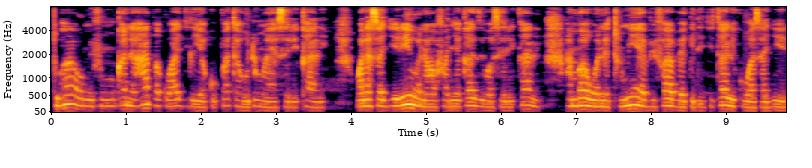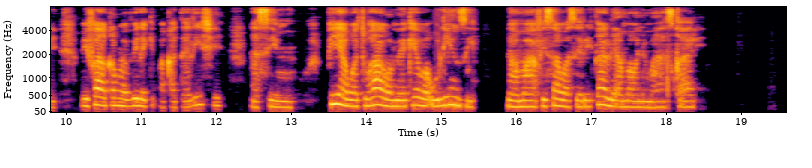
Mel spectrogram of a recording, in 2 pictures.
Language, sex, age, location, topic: Swahili, female, 25-35, Kisii, government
